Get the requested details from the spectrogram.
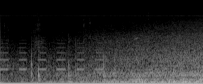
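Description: An electronic warning alarm beeps rapidly.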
